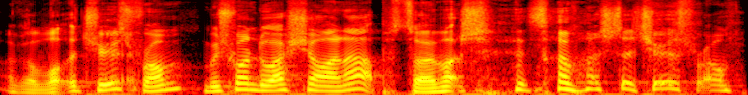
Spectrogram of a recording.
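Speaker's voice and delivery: high-pitched mock delight at a find; imitating delighted co-host. Teasing Ash about bowling balls under the house, mock delight. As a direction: gush in a teasing, hammed-up imitation. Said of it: "You're like".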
